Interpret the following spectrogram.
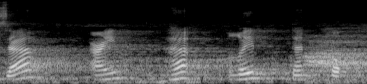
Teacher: Yang kedua itu ada halqiyah, yaitu pangkal tenggorokan, yakni makhrajnya huruf yang terdapat pada pangkal kerongkongan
